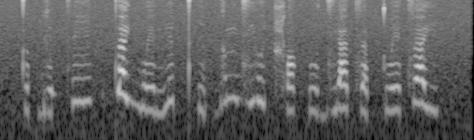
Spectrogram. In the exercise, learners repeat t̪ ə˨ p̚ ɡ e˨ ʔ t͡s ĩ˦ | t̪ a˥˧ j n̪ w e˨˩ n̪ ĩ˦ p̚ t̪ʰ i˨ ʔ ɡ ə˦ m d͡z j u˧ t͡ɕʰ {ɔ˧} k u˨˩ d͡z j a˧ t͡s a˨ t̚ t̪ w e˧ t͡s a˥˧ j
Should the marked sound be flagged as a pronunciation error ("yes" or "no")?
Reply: yes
